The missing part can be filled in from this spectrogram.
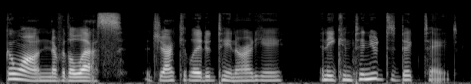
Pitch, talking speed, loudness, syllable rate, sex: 195 Hz, 125 wpm, -18 LUFS, 5.7 syllables/s, female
